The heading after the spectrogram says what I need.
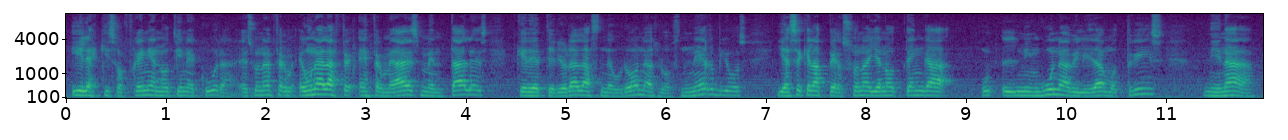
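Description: A young man, a podcast guest telling a personal testimony in a halting way, with restarts and a questioning tag at the end of phrases. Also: on the high side, fairly even intonation, slight background noise.

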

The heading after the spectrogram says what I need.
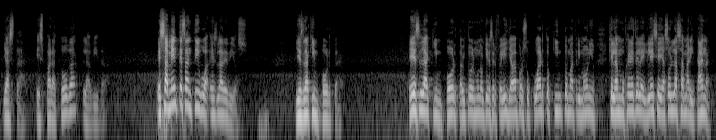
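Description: Very high-pitched preaching man. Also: fairly quick. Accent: Spain Spanish. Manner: animated preaching, acts out quoted voices. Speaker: pastor. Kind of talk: sermon.

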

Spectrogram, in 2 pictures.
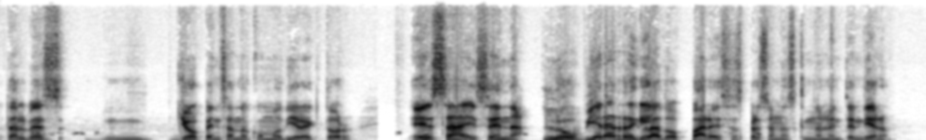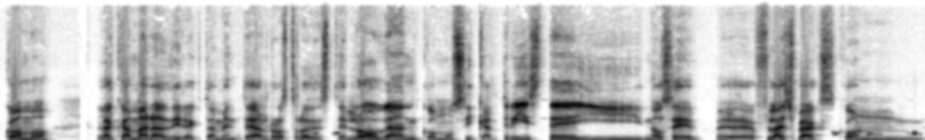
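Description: A man co-hosting a casual movie chat, relaxed and slangy. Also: fairly high pitch, moderate pace, dry recording, studio quality. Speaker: podcast co-host.

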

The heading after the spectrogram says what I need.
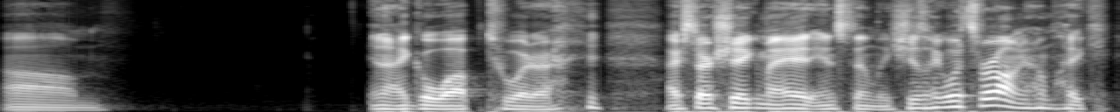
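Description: Excitable young man telling a story. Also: lowish voice, moderate pace, clear, resonant tone, dry recording, studio quality. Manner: excitable storytelling with laughs and restarts. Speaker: podcast co-host. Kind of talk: casual chat.

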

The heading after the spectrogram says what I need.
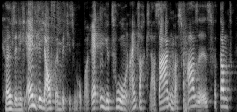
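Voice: mid-range voice, animated, quick pace, gravelly, fairly bright tone, husky, full character voice. A reader voicing Tom, an angry young male protagonist who protests indignantly. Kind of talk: storybook reading.

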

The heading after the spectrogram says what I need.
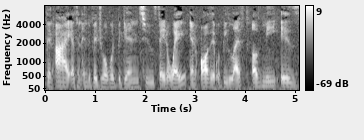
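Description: Low-voiced young woman, earnest voice note. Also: level tone, normal speed, slight background noise. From Atlanta, Georgia, United States. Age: young adult. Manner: earnest, composed, thoughtful. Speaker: podcast listener. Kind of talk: voice note message.

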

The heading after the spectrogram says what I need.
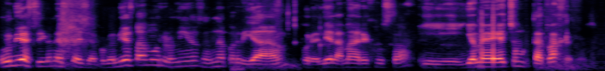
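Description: High-voiced man telling a story. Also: quick pace. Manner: storytelling, loud, laughing. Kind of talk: casual chat.

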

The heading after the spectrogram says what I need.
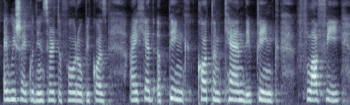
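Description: Higher-voiced woman telling a personal story. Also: steady tone, moderate pace. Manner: earnest, conversational, motivational; hesitant with frequent fillers. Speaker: podcast host offering business advice.

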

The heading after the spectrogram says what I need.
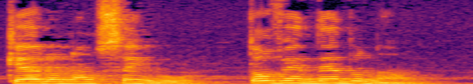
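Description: A man's voice: sits high, very animated, normal speed, warm tone, pitched above the performer's own voice. A man voicing a poor, barefoot country boy of about ten who keeps politely refusing to sell, in a roomy, slightly dull recording. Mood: shy, stubborn. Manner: shy, repeatedly polite refusals.

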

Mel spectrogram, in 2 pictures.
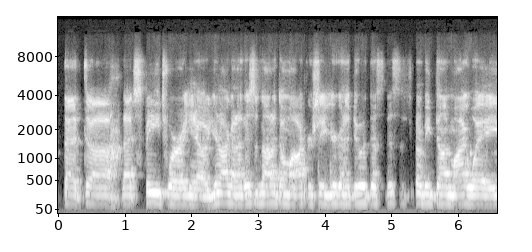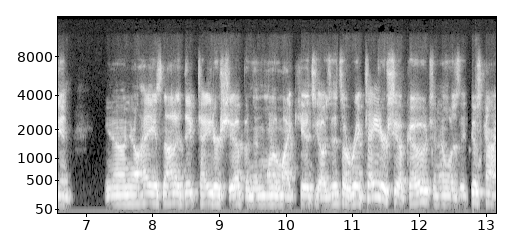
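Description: A man, a high school baseball coach telling stories in a casual podcast chat. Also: low-quality recording. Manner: storytelling, animated when quoting kids.

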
